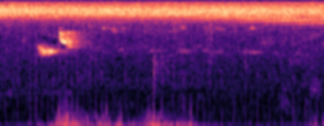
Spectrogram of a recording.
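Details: Summer cicada chorus at Namegawa Shrine, Sukagawa, Fukushima, Japan, a continuous high sizzling buzz without pauses; clear wind-chime rings near the start, over heavy low rumble from wind or handling.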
